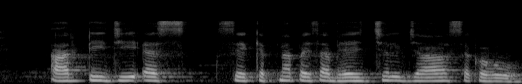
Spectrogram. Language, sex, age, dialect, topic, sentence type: Magahi, male, 18-24, Western, banking, question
